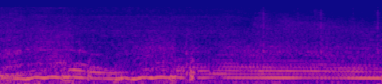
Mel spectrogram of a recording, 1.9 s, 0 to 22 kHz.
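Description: A Porsche GT2 RS MR pulling away on a race track in Portugal, its engine note rising and wavering as it revs, then settling into a steady drone, fairly close.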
